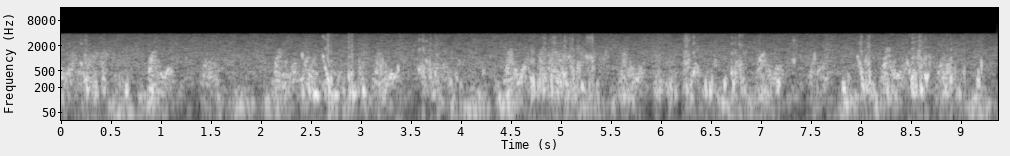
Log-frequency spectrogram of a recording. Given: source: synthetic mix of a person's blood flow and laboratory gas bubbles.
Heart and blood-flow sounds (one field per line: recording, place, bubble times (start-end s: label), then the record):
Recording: Doppler ultrasound of blood flow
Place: precordium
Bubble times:
0.00-0.03 s: bubbles
0.11-0.73 s: bubbles
2.39-3.11 s: bubbles
3.17-3.27 s: bubbles
3.35-3.43 s: bubbles
3.56-3.84 s: bubbles
3.95-4.05 s: bubbles
4.22-4.28 s: bubbles
4.68-5.52 s: bubbles
5.92-6.59 s: bubbles
6.62-6.90 s: bubbles
7.14-7.25 s: bubbles
7.31-7.38 s: bubbles
7.51-7.59 s: bubbles
7.81-7.93 s: bubbles
7.96-8.19 s: bubbles
8.45-9.07 s: bubbles
9.15-9.26 s: bubbles
From the record:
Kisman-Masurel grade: 333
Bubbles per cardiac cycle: rolling drumbeat, 9 or more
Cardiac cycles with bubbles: 50 to 99%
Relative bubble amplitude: loud (0.450 to 0.775)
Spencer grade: 3 (all of the cardiac periods contain showers or single bubble signals, but not dominating or overriding the cardiac motion signals)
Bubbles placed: only in the low amplitude regions of the cardiac cycle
